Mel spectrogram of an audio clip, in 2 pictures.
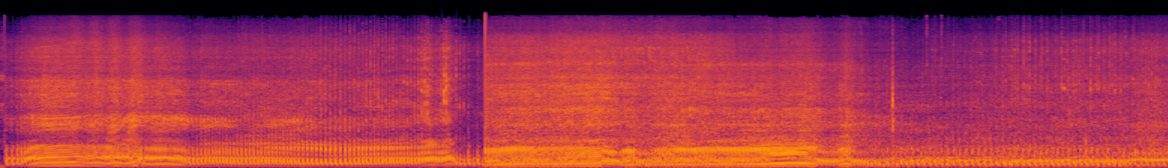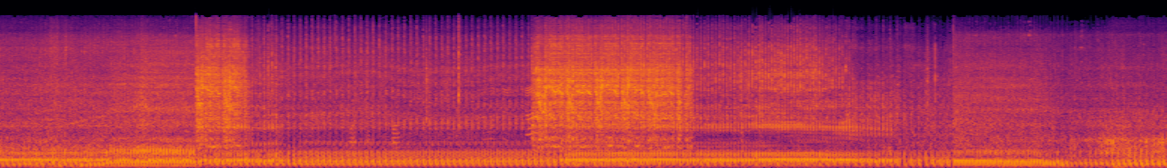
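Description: ATV engine running as the quad is ridden along a dirt trail, its pitch rising and falling with the throttle, with a brief dip about six seconds in. Two stretches of rushing noise come in around the middle and later on.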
